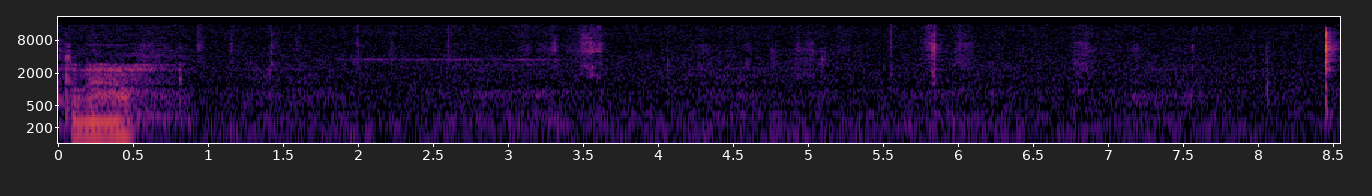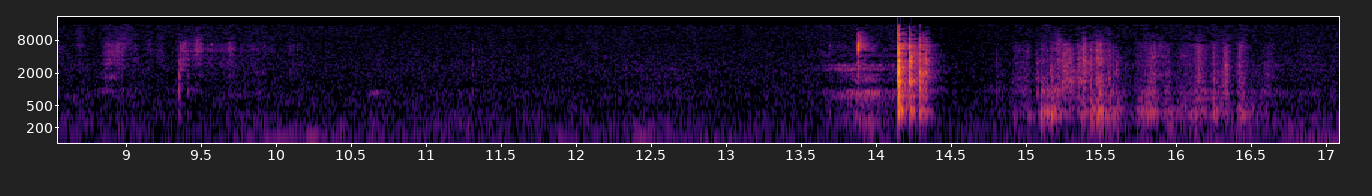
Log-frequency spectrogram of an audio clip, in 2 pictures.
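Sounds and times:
cardboard rubbing: 14.9s - 16.7s.

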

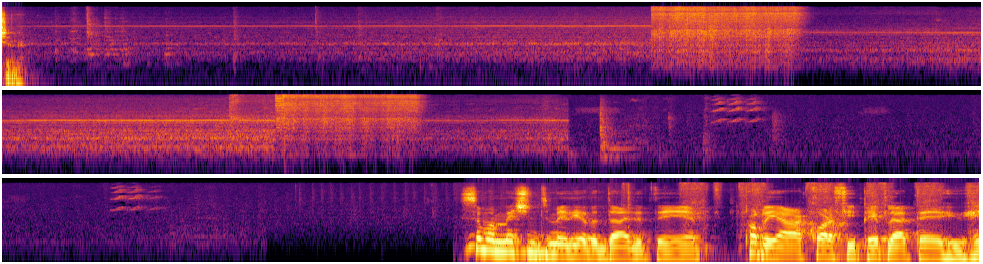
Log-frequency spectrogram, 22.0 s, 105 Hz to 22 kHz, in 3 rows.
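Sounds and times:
welder crackling hiss: 1.1s - 11.6s.

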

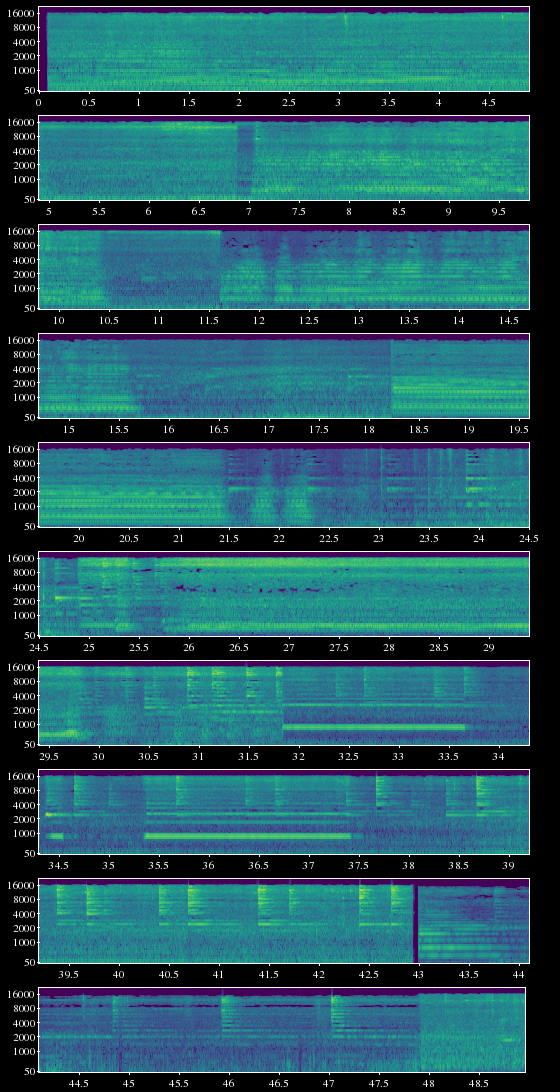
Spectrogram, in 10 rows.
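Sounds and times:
train horn blasts: 0.1s - 5.2s, 6.9s - 10.6s, 11.6s - 15.9s, 18.2s - 22.8s, 24.9s - 30.0s, 31.8s - 37.6s, 42.9s - 44.3s
diesel locomotive engine rumble: 0.1s - 48.9s.

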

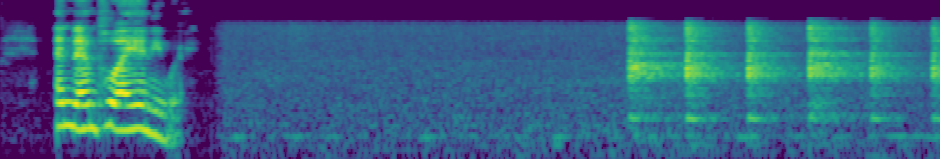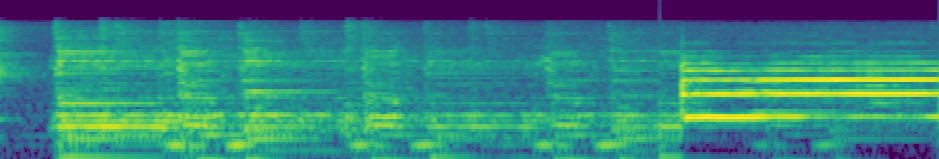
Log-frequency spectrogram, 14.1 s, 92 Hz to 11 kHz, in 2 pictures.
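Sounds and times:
music on a stereo: 4.7s - 12.2s.

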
